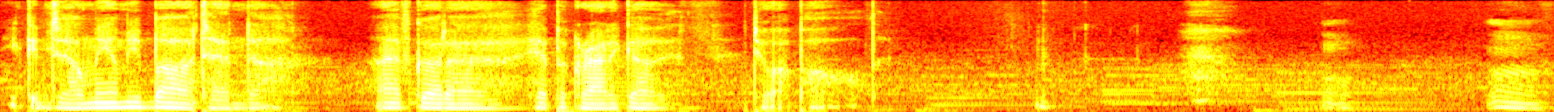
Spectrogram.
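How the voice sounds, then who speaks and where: A man voicing a flirty, teasing spider-monster bartender in an intimate ASMR roleplay, breathy and often close to a whisper, with a languid, suggestive way of talking. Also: mid-range voice, little pitch movement, mellow, soft background music, close to an everyday voice. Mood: soothing, flirty. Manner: slow, languid, suggestive drawl with pauses and hums.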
